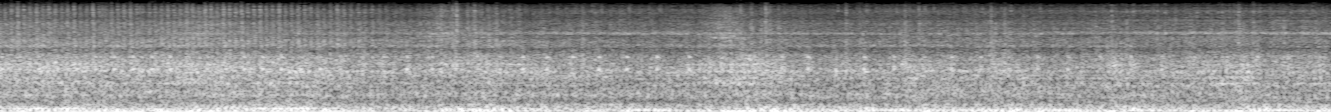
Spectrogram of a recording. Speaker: I think we need to turn a up just a hair oh it sounds sounds pretty level pretty consistent yeah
